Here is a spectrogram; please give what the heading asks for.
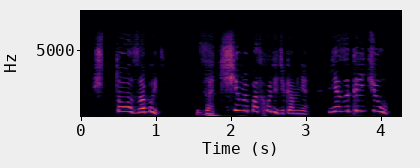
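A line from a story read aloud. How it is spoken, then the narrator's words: Shrieking. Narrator (Russian): взвизгнула Зозо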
